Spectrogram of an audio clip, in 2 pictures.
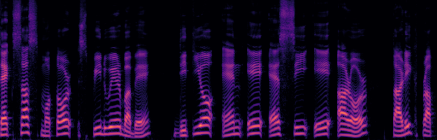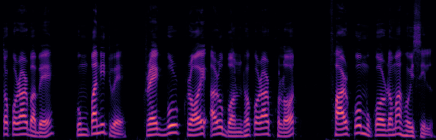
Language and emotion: Assamese, neutral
